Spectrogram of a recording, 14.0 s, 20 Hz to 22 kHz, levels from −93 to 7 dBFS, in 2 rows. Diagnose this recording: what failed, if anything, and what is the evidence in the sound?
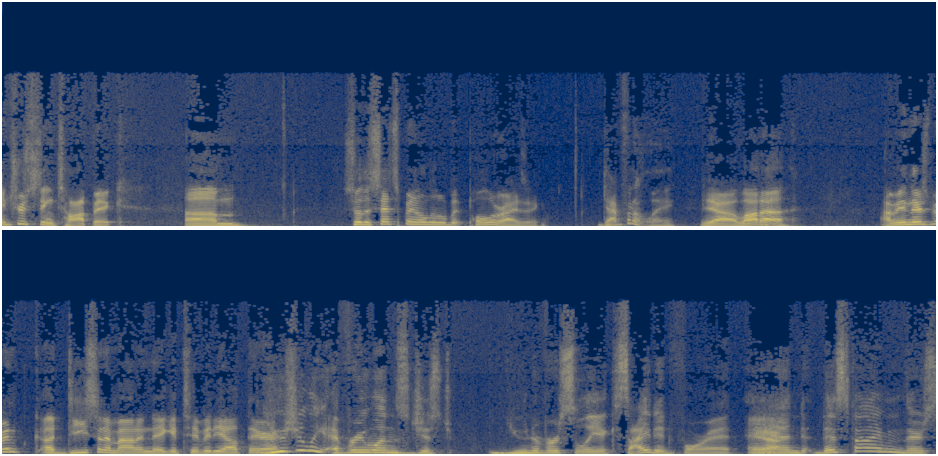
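The codec stage failed: comfort noise in place of the background, likely from the Opus encoder's discontinuous transmission. When its voice detector judged the pauses silent, it stopped sending audio and the decoder filled the gaps with synthetic noise. From 1.15 to 1.35 s the room noise, about 38 dB below the speech, gives way to generated noise about 2 dB louder. From 6.43 to 6.55 s, between "a lot of" and "I mean there's been", the substitute is about 2 dB quieter.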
